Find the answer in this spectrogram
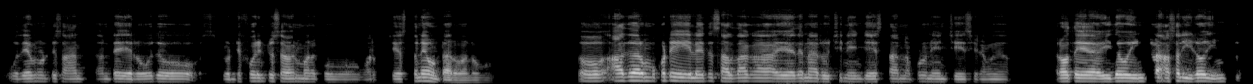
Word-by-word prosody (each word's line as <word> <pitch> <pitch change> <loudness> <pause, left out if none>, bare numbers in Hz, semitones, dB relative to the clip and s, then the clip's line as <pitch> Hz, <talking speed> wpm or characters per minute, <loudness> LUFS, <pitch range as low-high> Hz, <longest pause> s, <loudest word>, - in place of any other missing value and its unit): ఉదయం 135 +2 -3
నుండి 145 0 -10
సాంత్ 130 0 -7 0.2
అంటే, 130 +2 -5 0.2
రోజు 135 +2 -3 0.6
24 240 -11 -5
ఇన్ 150 - -14
టు 150 - -2
7 140 0 0
మనకు 130 -1 -8 0.4
వర్క్ - - -15
చేస్తూనే 125 +6 0
ఉంటారు 110 -5 -1
వాళ్ళు. 100 0 -8 1.0
సో, - - -5 0.3
ఆదివారం 175 0 +6
ఒకట 175 +2 0 0.3
లేతే 155 +1 -2
సరదాగా 150 +1 0 0.3
ఏదైనా 150 +1 -1
రుచి 135 +2 -5
నేను 135 0 -6
జేస్తా 130 +1 -4
అన్నప్పుడు 135 +2 -11
నేను 130 -1 -6
చేసేయడమ. 120 -1 -8 0.6
తర్వాత 150 +1 +4 0.3
ఏదో 155 +2 +5 0.2
ఇంట్లో 150 0 +2
అసల 170 -2 +1
ఇరో 155 +2 +6
ఇంట్లో 145 0 -8
140 Hz, 155 wpm, -25 LUFS, 130-150 Hz, 1.0 s, ఆదివారం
